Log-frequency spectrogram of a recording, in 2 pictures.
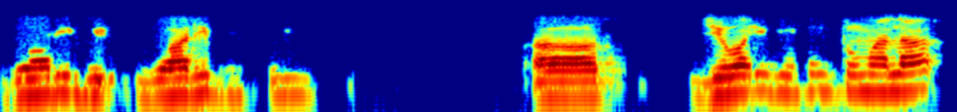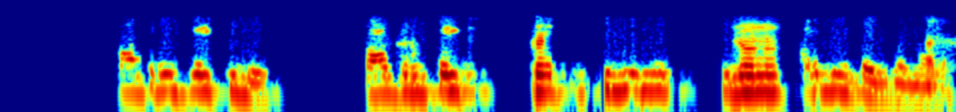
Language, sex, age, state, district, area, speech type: Marathi, male, 30-45, Maharashtra, Nanded, urban, conversation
